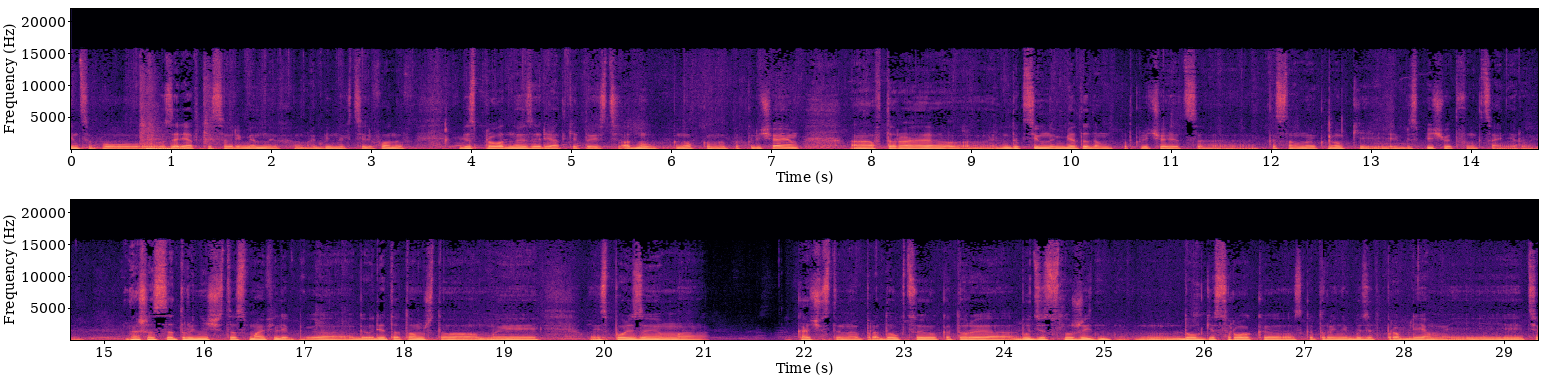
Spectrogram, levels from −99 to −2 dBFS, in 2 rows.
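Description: Nothing stood out as a technical fault on listening to this recording.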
